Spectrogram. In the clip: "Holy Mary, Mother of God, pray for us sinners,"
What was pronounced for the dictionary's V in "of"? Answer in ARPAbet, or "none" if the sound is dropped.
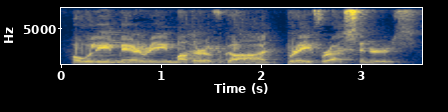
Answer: V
